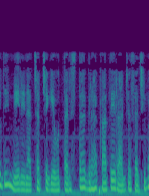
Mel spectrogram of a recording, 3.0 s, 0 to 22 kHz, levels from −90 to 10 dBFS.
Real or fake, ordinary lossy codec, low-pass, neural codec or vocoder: real; none; 7.2 kHz; none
